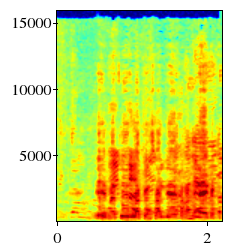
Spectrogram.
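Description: Speech: people talking in a lively exchange, the voices starting about a quarter second in after a brief moment of low room hum.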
